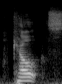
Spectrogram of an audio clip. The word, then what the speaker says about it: Celts: Anyways, so yeah, the Celts, though, is how it's actually pronounced. It's with a hard C.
